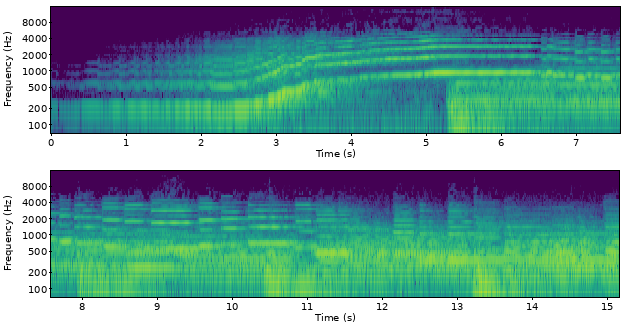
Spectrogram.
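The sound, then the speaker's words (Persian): A B-flat clarinet holds a low trill, then sweeps upward in a long, smooth rising glissando before a full orchestra enters underneath it, and the clarinet keeps playing over the loud orchestral accompaniment, in George Gershwin's Rhapsody in Blue. “بعدی که قرار صداش رو بشنویم کلارینت سی بمول هستش که بیشترین استفاده رو توی ارکستر ازش میکنند که در قطعه رپسیتی از رپسیتی این بلو از جورج گرشوین از امریکایی که در قرن بیست بودند صدای کلارینت سی رو میشنویم”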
